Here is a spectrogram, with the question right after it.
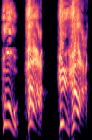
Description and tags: HOO! HA! HEE HA!
WARNING: might be loud
getting pumped up for a difficult task
voice, pump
